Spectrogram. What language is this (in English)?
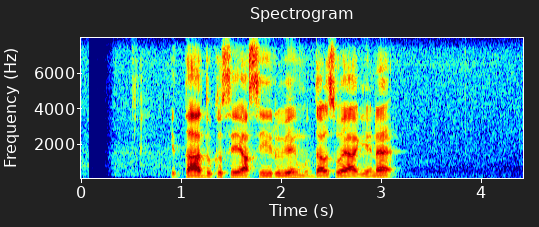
Sinhala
